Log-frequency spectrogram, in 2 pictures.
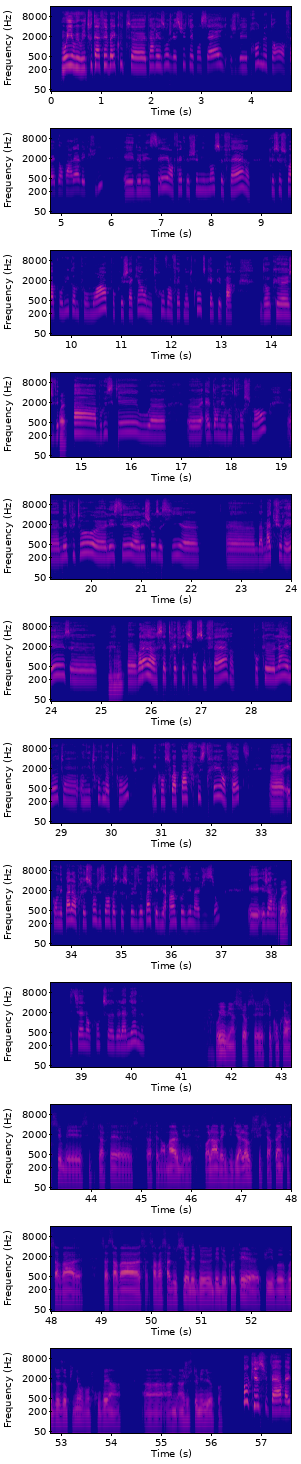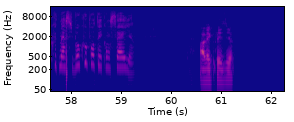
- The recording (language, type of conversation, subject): French, advice, Pourquoi vous disputez-vous souvent à propos de l’argent dans votre couple ?
- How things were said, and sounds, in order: tapping; other background noise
